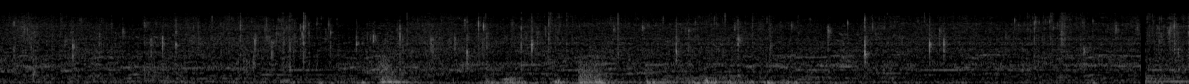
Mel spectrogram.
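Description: Stuffed okra frying in hot oil in an aluminium kadai: a steady sizzle with frequent small crackles and pops.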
